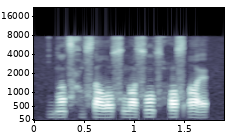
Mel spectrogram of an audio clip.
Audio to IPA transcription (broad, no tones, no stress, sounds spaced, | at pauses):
ɟ ɛ̃ sˤ x ɔ̤ sˤ ɾ ɛ j u sˤ ŋ ɒ s ũ sˤ h ɔ sˤ ʔ æ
